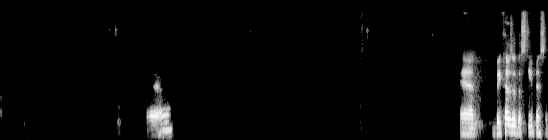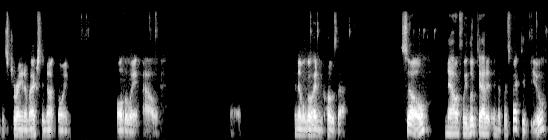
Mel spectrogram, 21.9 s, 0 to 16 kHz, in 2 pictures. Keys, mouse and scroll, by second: 2.7 click, 3.3-3.8 scroll, 3.9-5.3 scroll, 5.3-5.9 scroll, 7.7 click, 8.3 scroll, 10.4 middle click, 13.0 click, 14.2 click, 14.4 click, 17.6 click, 19.8 click, 20.2 click, 20.4 F15.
